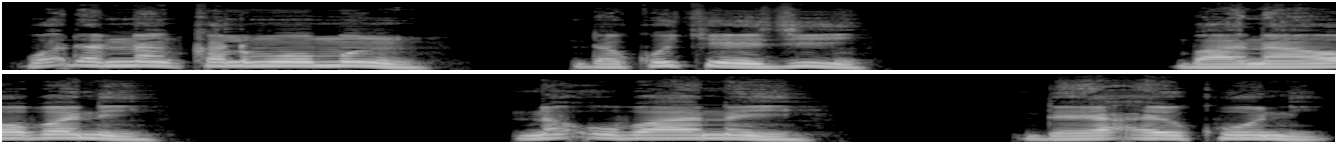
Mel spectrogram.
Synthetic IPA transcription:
wɐ˦ɗɐ˨nːɐ˦˨ŋkɐ˦lmoː˦mɪ˦n | da˨kʷʊ˦kʲeː˨d͡ʒi˦˨ | baː˨naː˨waː˦ba˦neː˨ | na˦ʔʊ˨baː˦na˨ | da˨ja˦ʔa˦jkʷoː˦niː˨

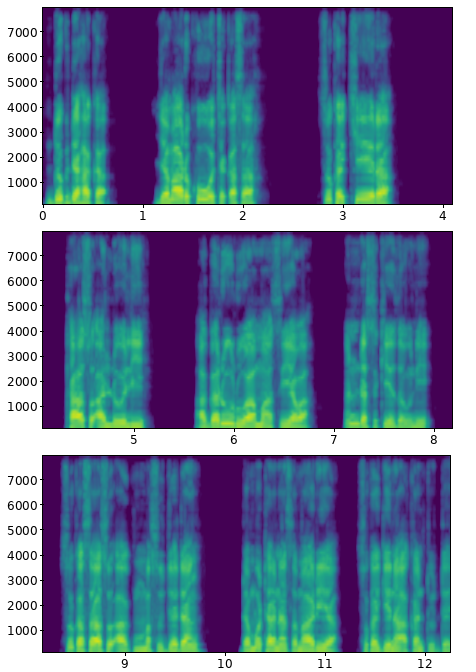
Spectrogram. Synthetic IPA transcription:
dʊ˦k̚da˨ɦa˦ka˨ | d͡ʒɐ˨ma˦ʔa˨rkʷoː˦wɐ˨t͡ʃe˨kʼɐ˦saː˦ | sʊ˦ka˨kʲeː˦ɽa˨ | taː˦su˨ʔa˦lːoː˦liː˦ | ʔa˨ɡɐ˦ɽuː˦ɽʊ˨waː˦maː˨suː˦jɐ˦waː˨ | ʔɪ˦nda˨sʊ˦kʲeː˨za˨wneː˦ | sʊ˦ka˨saː˦˨su˦ʔa˨mɐ˨sʊ˨d͡ʒɐ˦dɐ˦ŋ | da˨mʊ˦taː˨nɛ˦nsɐ˨maː˦ɾɪ˦jaː˨ | sʊ˦ka˨ɡʲɪ˦naː˨ʔa˨kɐ˦˨ntʊ˨dːa˦j

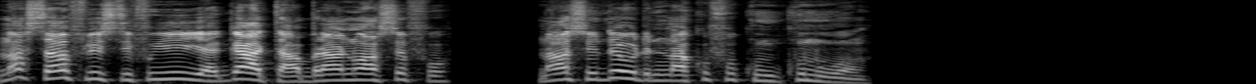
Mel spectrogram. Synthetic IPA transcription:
nã˨˦saː˨˦fi˨li˦sti˨fʊ˦ji˦jɛ˨ɡa˦˨tʰa˨bɾã˦nʊ̃˦a˦sɪ˦fʊ˦ | nã˨˦n̩˦sʊ˨da˦wi˨dn̩˨nã˨kʰʊ˦fʊ˦kʰũ˨ŋ̩˨kʰũ˦m˨wɔ̃˨ŋ

